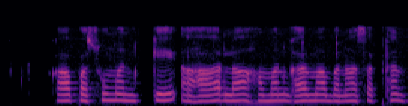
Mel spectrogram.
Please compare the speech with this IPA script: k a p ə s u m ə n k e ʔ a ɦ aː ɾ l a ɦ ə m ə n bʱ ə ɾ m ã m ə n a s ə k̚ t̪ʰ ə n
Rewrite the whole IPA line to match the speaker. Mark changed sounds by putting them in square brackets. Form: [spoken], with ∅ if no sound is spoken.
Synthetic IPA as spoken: k a p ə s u m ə n k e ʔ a ɦ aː ɾ l a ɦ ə m ə n [ɡʱ] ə ɾ m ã [b] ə n a s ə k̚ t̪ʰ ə n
